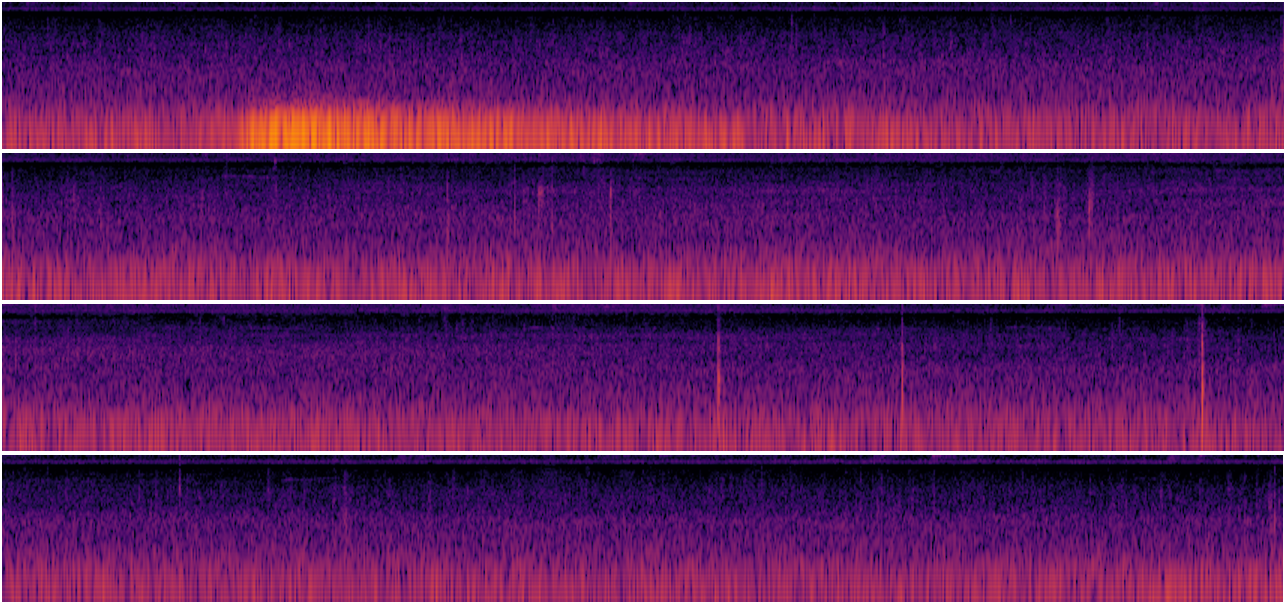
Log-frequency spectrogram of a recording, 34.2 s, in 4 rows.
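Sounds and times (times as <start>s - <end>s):
rain during a walk: 0.0s - 34.1s
heavy low rumble: 1.5s - 5.7s.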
